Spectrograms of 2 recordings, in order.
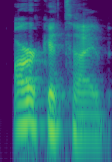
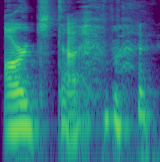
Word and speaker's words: archetype: It's pronounced archetype, Eric. Which fairy tale archetype? Not archetype.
